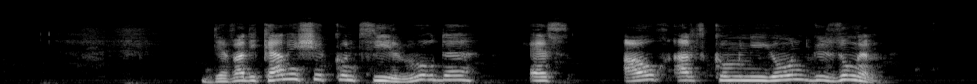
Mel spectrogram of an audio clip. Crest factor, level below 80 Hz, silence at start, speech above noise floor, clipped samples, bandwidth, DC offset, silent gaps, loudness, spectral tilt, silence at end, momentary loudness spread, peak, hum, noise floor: 18 dB; -58 dBFS; 2 s; 49 dB; under 0.1%; 7.6 kHz; under 0.1%; none; -21 LUFS; -6 dB/octave; 0.95 s; 8 LU; -4 dBFS; none; -69 dBFS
